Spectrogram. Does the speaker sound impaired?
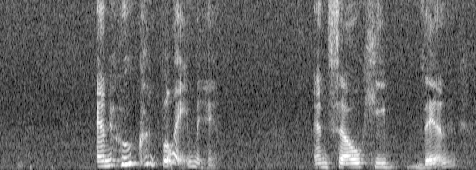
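Yes: spasmodic dysphonia; could not talk for 4 months before diagnosis, injections allow continued radio broadcasting.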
